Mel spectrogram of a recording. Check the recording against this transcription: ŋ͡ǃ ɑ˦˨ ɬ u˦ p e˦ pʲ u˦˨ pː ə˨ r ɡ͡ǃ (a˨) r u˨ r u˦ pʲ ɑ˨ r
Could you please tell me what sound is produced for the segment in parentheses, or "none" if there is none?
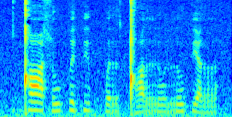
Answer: ɑ˨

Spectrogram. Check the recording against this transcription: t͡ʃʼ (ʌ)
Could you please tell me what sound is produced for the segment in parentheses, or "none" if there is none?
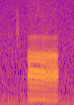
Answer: a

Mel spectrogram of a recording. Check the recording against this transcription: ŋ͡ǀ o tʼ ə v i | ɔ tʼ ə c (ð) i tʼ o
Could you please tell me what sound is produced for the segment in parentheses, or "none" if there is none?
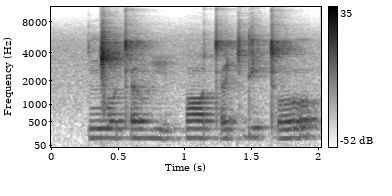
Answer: d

